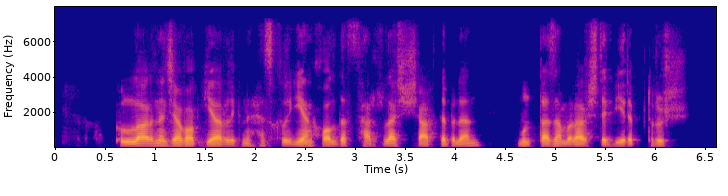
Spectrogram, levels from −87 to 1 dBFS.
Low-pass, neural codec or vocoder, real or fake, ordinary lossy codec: 7.2 kHz; codec, 16 kHz, 2 kbps, X-Codec, HuBERT features, trained on LibriSpeech; fake; AAC, 48 kbps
